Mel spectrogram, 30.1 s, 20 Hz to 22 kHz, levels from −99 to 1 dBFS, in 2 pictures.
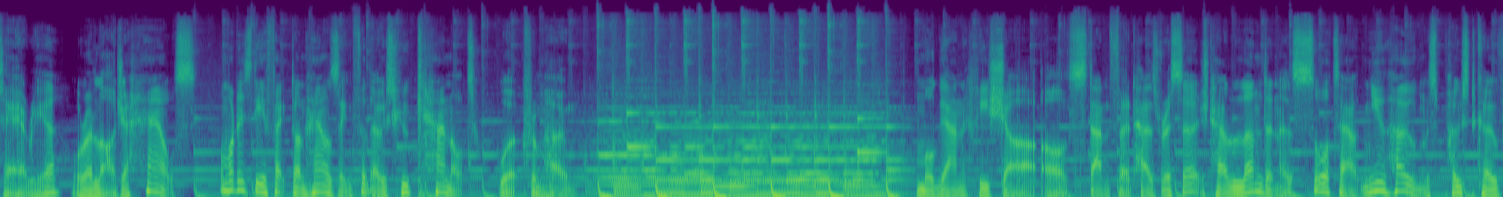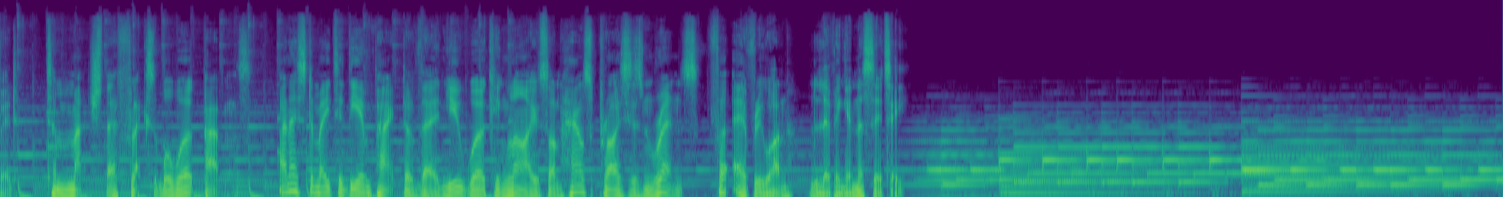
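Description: A train of clicks runs from 7.02 to 10.82 s: around twenty similar pulses at about 5.3 per second, irregularly spaced and roughly as loud as the sound itself, likely from nearby equipment interference. Unlike random crackle, the clicks repeat with a consistent shape.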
